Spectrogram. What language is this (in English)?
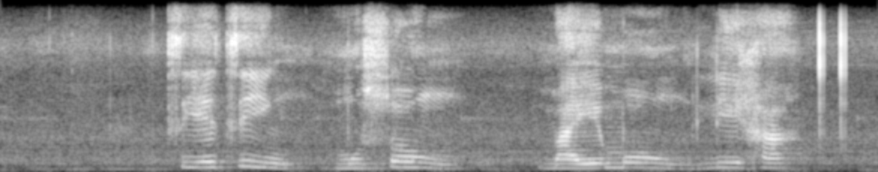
Southern Sotho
